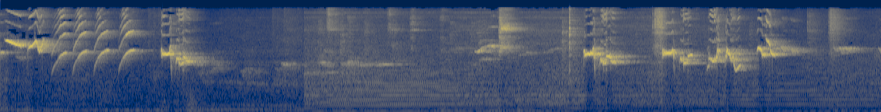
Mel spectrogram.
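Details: White-rumped shama song used to train shamas to sing: a rapid series of curved rising notes, then scattered loud whistled and buzzy phrases over a faint humming background.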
